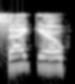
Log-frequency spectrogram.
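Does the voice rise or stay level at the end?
level. The pitch does not rise at the end. The speaker calls it wrong. "for the tone of thank you"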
